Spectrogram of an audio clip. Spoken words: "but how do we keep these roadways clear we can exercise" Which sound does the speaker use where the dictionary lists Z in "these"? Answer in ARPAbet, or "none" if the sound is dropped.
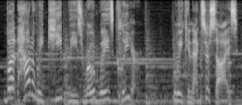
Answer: Z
